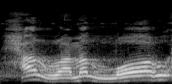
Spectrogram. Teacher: لفظ اللہ سے پہلے زبر آ جائے تو لفظ اللہ کو موٹا کیا جاتا ہے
